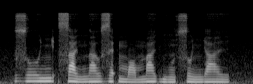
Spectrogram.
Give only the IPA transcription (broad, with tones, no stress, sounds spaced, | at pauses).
z o˦ ʊ̯ ɲ ɛ˦ ʔ s a˦˨ ɪ̯ n a˦ ʊ̯ z ɛ˦ ʔ m ɔ˨ m a˦ ɪ̯ ɡ ũ˨ sʰ o˦˨ ɲ a˦ ɪ̯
